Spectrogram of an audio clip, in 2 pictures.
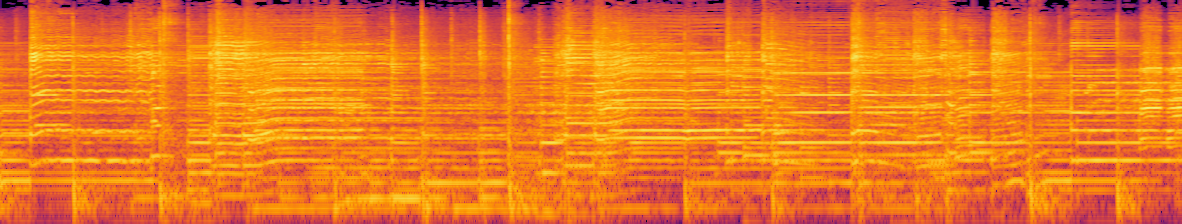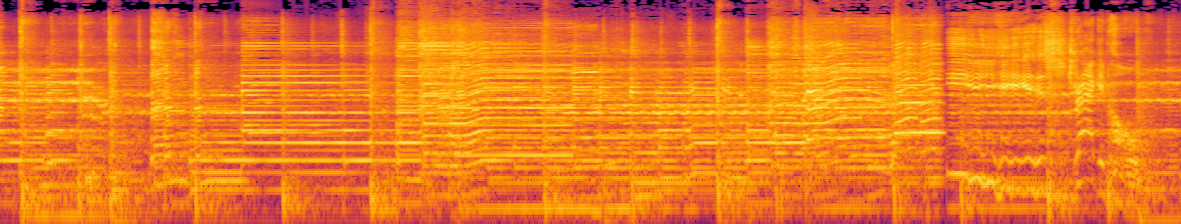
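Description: Slow blues instrumental break: a harmonica plays a solo of bent, sliding notes over acoustic guitar accompaniment.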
